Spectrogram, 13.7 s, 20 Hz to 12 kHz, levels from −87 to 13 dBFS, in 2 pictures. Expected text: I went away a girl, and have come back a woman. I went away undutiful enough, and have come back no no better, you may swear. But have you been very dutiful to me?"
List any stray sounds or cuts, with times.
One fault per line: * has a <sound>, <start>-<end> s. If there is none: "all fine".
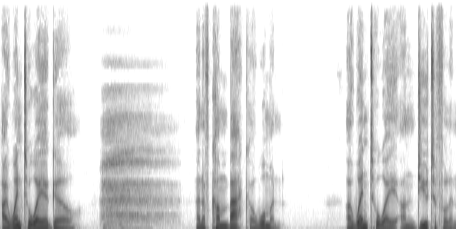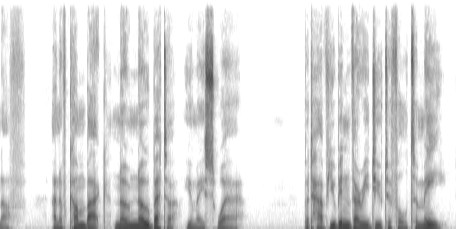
* has a sigh, 1.5-2.7 s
